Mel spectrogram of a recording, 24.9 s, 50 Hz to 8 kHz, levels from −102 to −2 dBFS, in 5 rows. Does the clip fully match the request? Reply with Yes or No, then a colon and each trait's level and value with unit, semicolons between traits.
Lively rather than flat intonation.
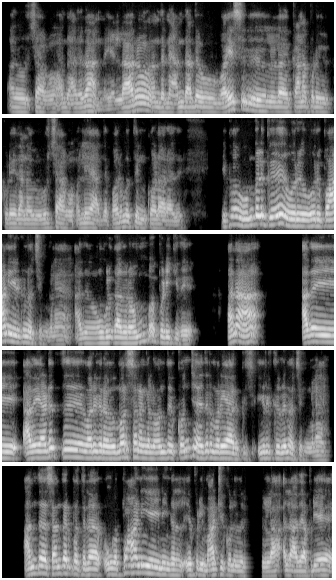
Yes: wide, 5.8 semitones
